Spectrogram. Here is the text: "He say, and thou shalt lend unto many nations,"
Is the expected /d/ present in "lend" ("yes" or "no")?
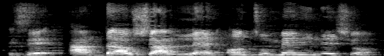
no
